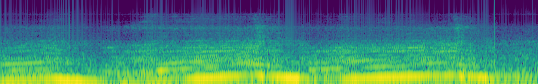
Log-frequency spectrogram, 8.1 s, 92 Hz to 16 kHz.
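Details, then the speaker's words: 2008 Mazdaspeed 3 after about a year of driving: a deep engine note climbs smoothly through the revs under hard throttle with no knock or rattle. Normal, healthy acceleration. "if you just step on the gas it'll just pull it's amazing sounds sounds really"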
